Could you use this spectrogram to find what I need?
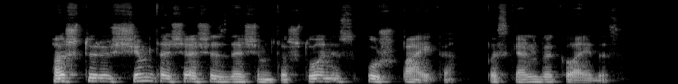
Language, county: Lithuanian, Vilnius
